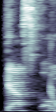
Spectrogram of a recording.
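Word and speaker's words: Gascón: Gascon. – It reminds me of Beauty and the Beast.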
